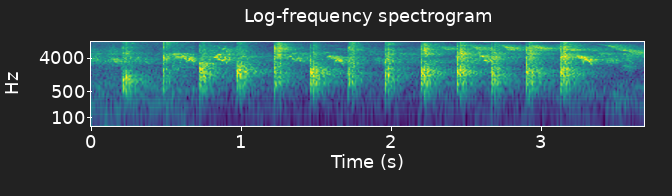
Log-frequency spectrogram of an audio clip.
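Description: Steady hand clapping, about four claps per second, crisp and close, with no voices.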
